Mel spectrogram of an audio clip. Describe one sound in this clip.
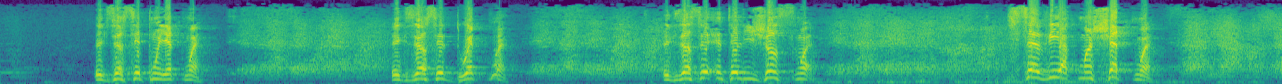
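A large choir sings together.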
